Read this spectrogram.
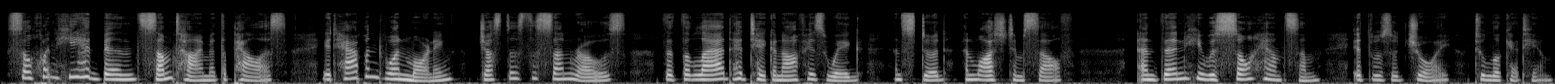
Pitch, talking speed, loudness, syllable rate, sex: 220 Hz, 175 wpm, -21 LUFS, 4.3 syllables/s, female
